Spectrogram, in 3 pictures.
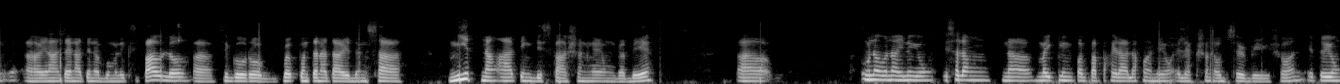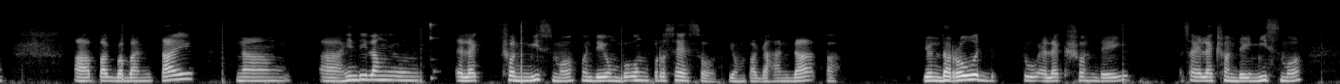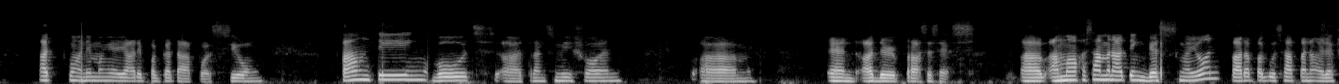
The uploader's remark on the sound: a live conversation we did over Twitter Spaces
